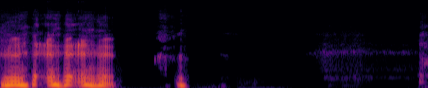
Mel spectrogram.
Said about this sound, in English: Excuse me, I've been, I turned my heater on and it's drying out my throat, so I've been coughing.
